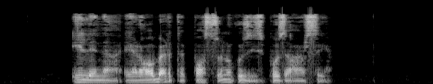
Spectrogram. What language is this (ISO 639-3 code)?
ita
